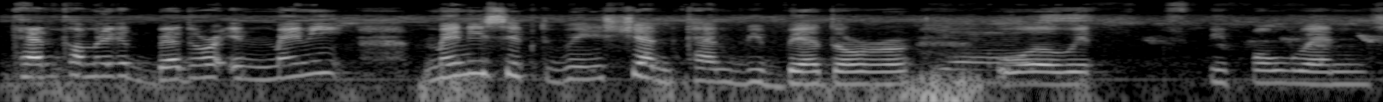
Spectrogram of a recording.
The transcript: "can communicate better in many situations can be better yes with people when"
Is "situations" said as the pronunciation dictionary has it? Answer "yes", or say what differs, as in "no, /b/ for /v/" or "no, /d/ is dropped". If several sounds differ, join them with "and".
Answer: no, /z/ is dropped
